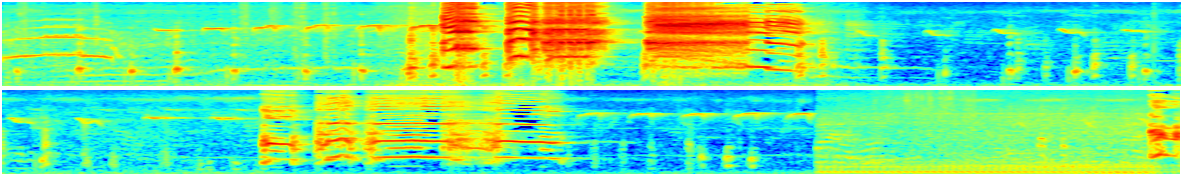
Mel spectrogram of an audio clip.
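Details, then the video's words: Jap Cuban bantam rooster sunbathing crows twice: a loud, harsh, broad crow of about two seconds, then a shorter, clearer harmonic crow. Softer clucking runs between the crows, and a low hum follows at the end. "Gà Tre Jap Cuban Tắm Nắng. Gà Gáy/ Chicken Bamboo Jap Cuban Sunbathing. Crow"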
